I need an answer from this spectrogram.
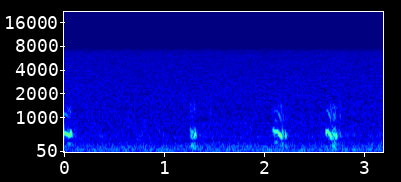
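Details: American black bear cubs of the mother bear Jewel, exploring outside the den beside her on April 2, 2012, studied by the Wildlife Research Institute; four short tonal whimpering squeals, each a fraction of a second, spaced irregularly over steady low background hiss.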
